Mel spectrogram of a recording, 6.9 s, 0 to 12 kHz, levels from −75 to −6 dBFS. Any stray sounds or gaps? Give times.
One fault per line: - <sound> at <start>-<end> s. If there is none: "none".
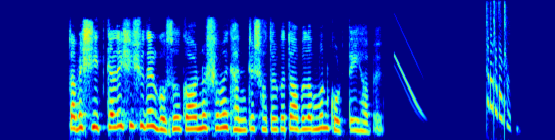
- chirp at 4.9-5.4 s
- chirp at 6.1-6.4 s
